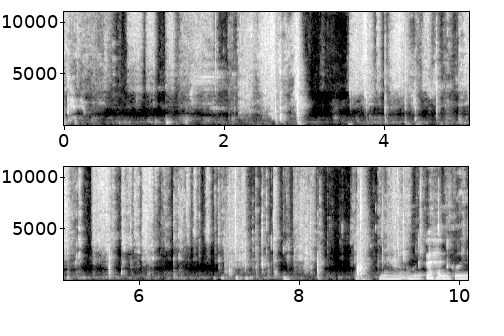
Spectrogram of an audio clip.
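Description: Paper and chipboard pieces being handled, slid and pressed down on a cutting mat: a run of short, crisp rustles and scrapes.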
